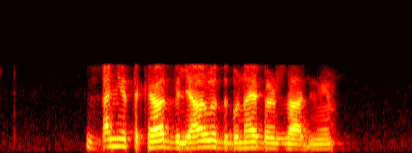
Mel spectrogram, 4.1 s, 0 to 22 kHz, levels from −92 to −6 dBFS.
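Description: G.729 codec damage runs through the whole speech clip: the 8 kbit/s coder rebuilds the voice from a vocal tract filter, a pitch predictor and a few pulses per frame, cutting everything above 4 kHz, so the speech sounds plainly band-limited, rough and slightly synthetic.

VoIP packet loss concealed by the speech codec occurs at 0.94–1.09 s, just before "je takrat veljalo da", where about 90 ms went missing, consistent with three lost packets, and again at 3.31–3.36 s, right after "veljalo da bo najbrž", a 30 ms gap fitting one packet. Each time the decoder stretches its last pitch and filter into a fading buzzy tone or coloured noise, and the voice stays weakened briefly after packets resume.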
